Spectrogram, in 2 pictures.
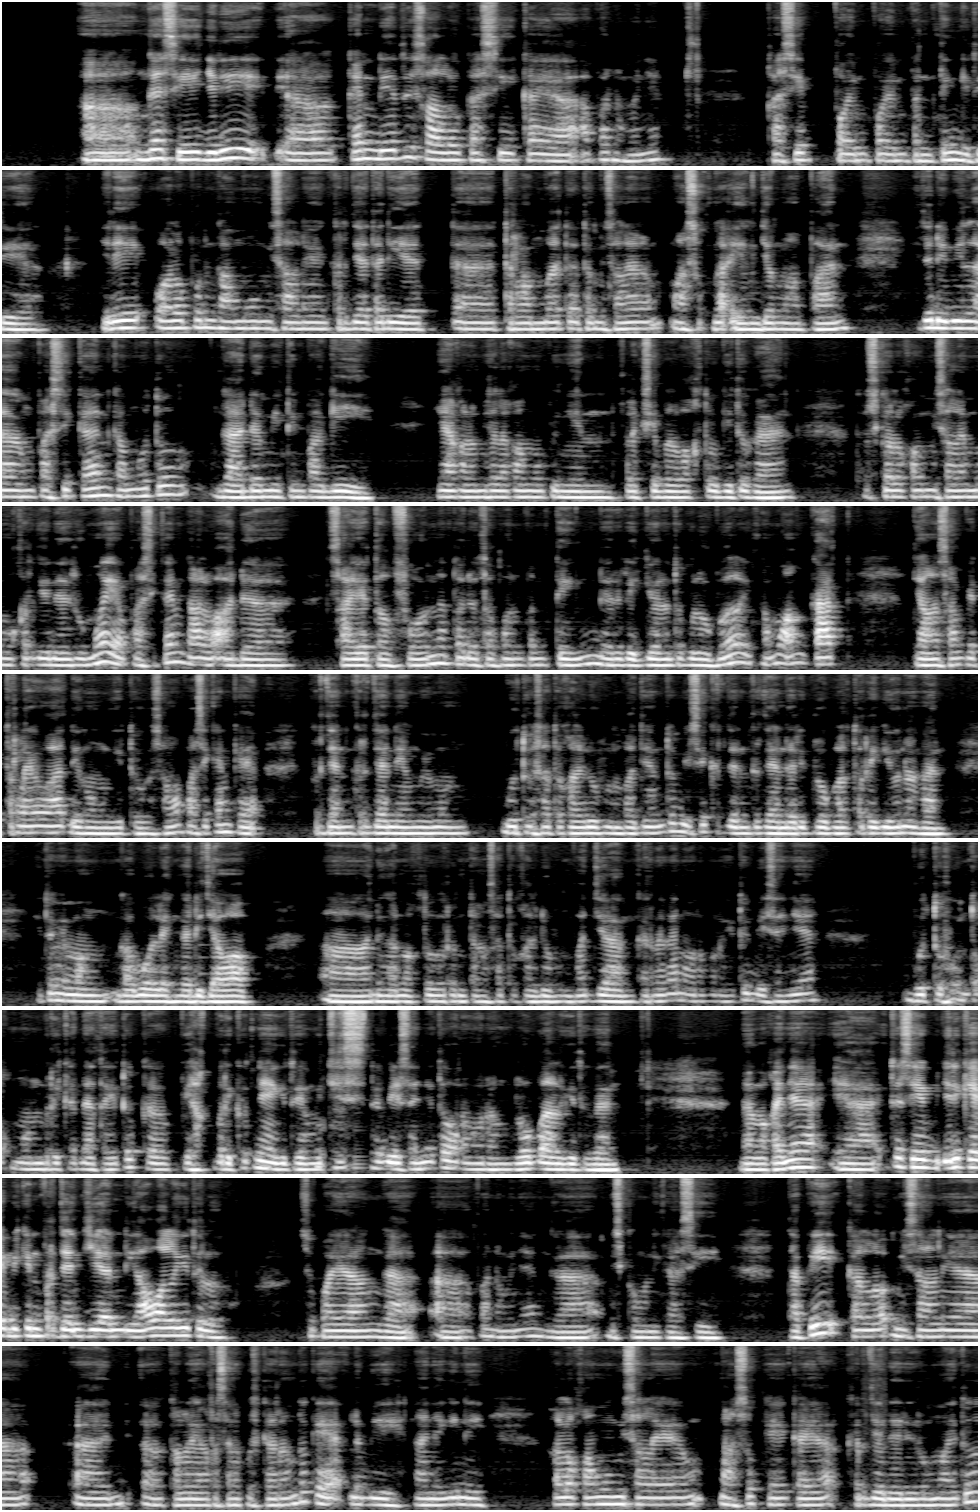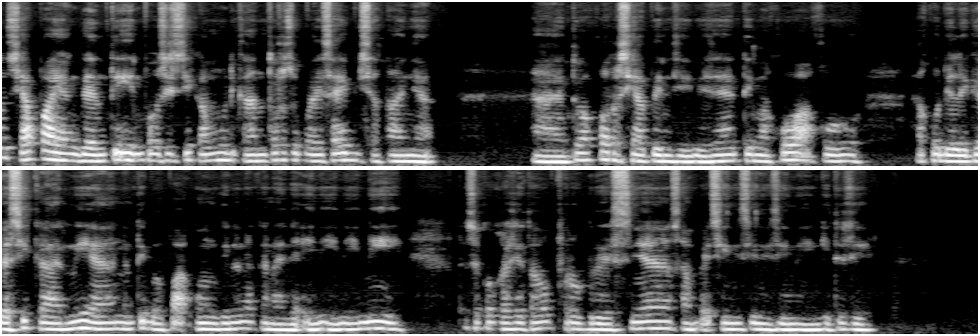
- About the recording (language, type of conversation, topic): Indonesian, podcast, Bagaimana cara membicarakan jam kerja fleksibel dengan atasan?
- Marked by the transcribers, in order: static; tsk; in English: "meeting"; other background noise; in English: "which is"; in English: "progress-nya"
